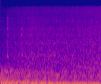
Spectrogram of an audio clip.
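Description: A steady low rumble, fading slowly, under a faint hiss.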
